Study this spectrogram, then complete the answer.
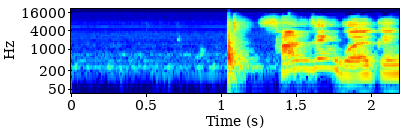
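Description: A glass is set down on a table with a knock.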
